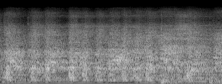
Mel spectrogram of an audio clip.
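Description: Live rock band playing loud, with electric guitar and drum kit driving a steady beat.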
